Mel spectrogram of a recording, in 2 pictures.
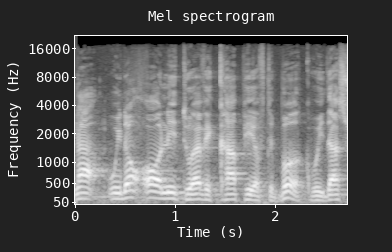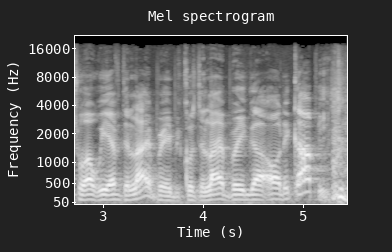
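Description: A man of medium pitch talks at a very fast pace with hardly any pauses and ordinary pitch variation, against noticeable background noise. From Kinshasa, Congo. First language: French and Lingala. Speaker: commissioner, nonprofit executive. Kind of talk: public meeting discussion.

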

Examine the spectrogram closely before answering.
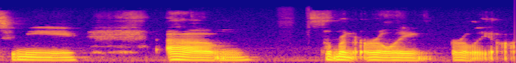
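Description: In an American accent, a woman speaks with a dark, mellow tone. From Illinois, Champaign. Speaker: medical school diversity director. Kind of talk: interview.

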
